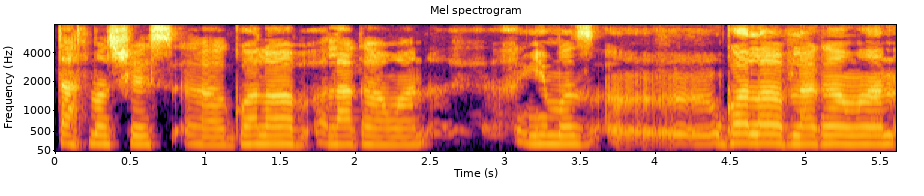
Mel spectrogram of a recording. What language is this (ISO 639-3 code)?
kas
